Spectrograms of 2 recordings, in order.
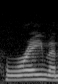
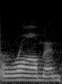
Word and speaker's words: ramen: I grew up saying that word Raymond and not Ramen but after a couple of videos that I've showed y'all how to make ramen noodles I learned the word because y'all let me know how to say it right okay we are going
